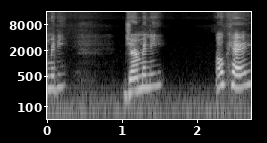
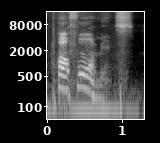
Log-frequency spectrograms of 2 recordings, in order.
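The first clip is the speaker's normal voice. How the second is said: performance as slow Chicago "pah-formance"; drawn-out Chicago performance without the first R; Chicago accent; 2 semitones higher, 4 dB louder, slower than usual. Shown as a demonstration. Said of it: "We say P A H".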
